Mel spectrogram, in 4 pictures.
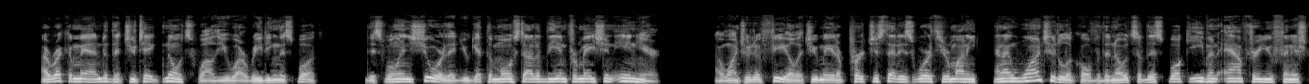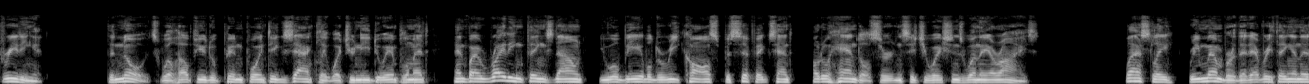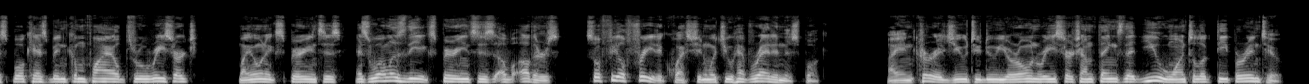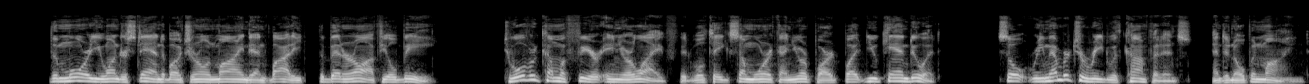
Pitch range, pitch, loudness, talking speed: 110-135 Hz, 120 Hz, -16 LUFS, 215 wpm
